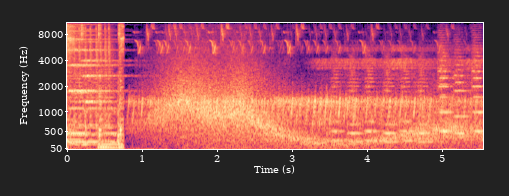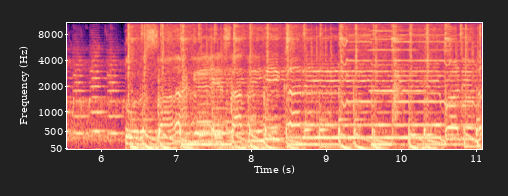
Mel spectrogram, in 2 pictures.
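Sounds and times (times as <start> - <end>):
aircraft-like rushing noise: 0.8 - 6.7.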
